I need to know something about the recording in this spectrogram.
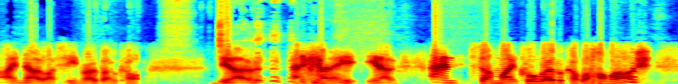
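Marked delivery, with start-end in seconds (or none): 0.0-1.4 dry reply tone. Retelling a director's reply to another director's praise, mock-deadpan James Cameron. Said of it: "Cameron just sort of deadpan went to it".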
